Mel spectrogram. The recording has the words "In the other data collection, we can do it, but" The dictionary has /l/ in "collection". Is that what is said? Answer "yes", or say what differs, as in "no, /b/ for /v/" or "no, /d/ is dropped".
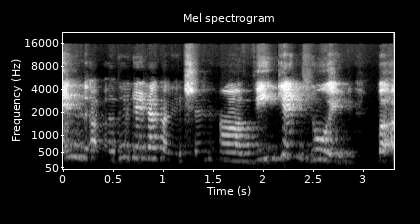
yes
